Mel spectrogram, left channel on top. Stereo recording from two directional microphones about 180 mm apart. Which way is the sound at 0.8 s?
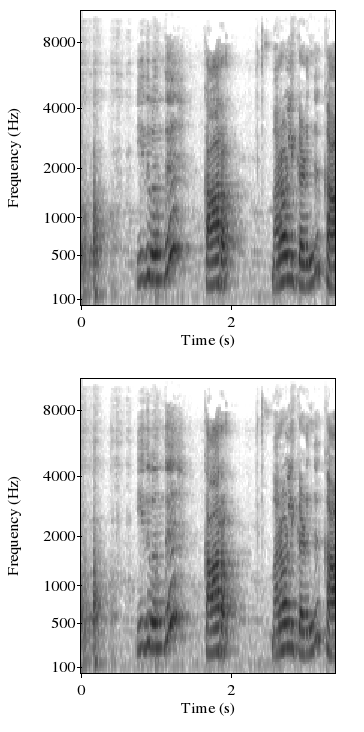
5° left (ahead or behind).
